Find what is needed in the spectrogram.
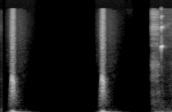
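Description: Two short pops, about a second apart, with dead silence between them.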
